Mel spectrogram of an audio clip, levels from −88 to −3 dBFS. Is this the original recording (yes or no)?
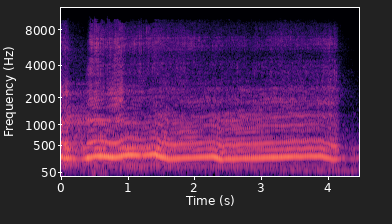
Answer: yes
